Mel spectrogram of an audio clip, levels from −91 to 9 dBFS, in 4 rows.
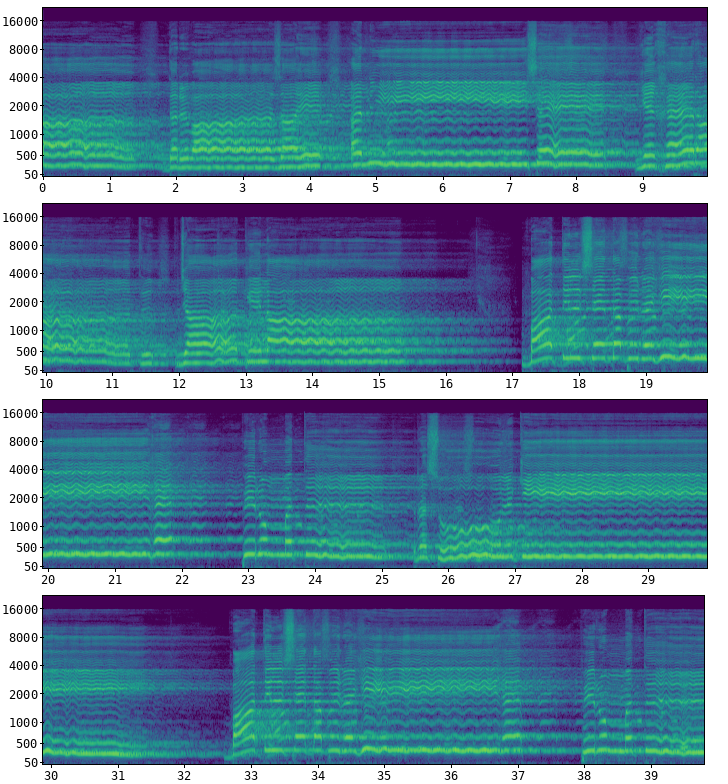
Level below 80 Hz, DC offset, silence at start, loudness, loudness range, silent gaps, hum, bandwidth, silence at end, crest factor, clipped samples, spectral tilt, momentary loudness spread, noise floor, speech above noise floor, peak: -62 dBFS; under 0.1%; 0 s; -17 LUFS; 4 LU; none; none; 16 kHz; 0 s; 12 dB; under 0.1%; -2.5 dB/octave; 11 LU; -50 dBFS; 34 dB; -6 dBFS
